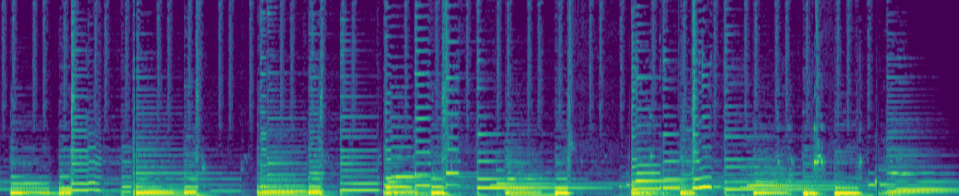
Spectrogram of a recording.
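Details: Acoustic guitar strumming in repeated bursts of chords, with no other sound.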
